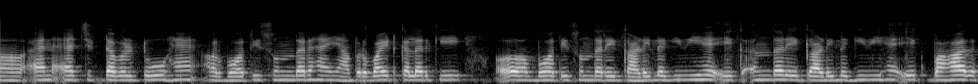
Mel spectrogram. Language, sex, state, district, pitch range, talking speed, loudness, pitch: Hindi, female, Himachal Pradesh, Shimla, 195-210 Hz, 200 wpm, -19 LUFS, 205 Hz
